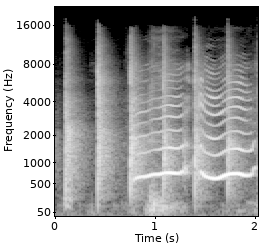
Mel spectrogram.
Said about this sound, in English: That deserved applause.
